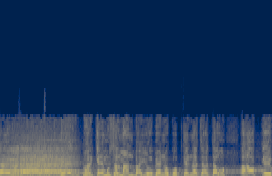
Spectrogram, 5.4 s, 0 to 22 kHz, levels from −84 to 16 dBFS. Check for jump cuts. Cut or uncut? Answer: cut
